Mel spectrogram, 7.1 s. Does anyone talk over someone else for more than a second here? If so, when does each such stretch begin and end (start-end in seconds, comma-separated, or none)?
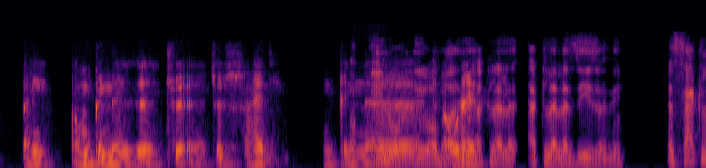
3.5-4.8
